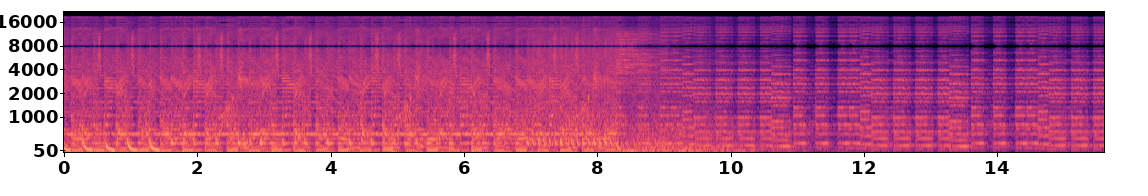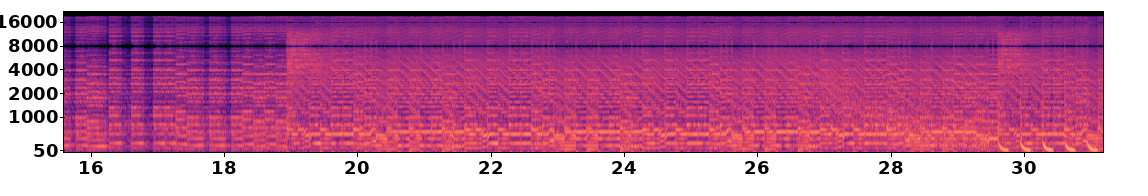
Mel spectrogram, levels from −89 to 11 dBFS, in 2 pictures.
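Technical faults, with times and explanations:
Throughout, imaging from sample-and-hold upsampling: each sample was repeated unfiltered, which fits a 16 kHz source raised to 48 kHz. A mirrored spectrum copy from 8 to 16 kHz, about 13 dB down, adds a metallic fizz that follows the sound's level and moves against its pitch.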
